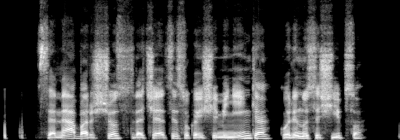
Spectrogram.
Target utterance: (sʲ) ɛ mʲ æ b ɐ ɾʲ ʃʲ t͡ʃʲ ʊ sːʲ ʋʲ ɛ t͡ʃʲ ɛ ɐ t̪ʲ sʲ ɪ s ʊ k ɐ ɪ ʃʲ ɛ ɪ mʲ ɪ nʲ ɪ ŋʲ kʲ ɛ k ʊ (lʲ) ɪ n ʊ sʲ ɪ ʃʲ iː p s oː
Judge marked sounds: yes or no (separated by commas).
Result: yes, no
